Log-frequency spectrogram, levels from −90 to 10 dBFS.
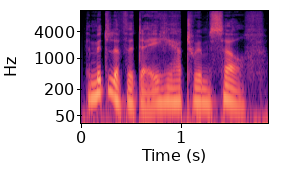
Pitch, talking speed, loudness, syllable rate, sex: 105 Hz, 290 wpm, -19 LUFS, 6.0 syllables/s, male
